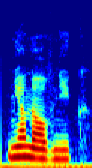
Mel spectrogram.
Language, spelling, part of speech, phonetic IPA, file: Polish, mianownik, noun, [mʲjãˈnɔvʲɲik], Pl-mianownik.ogg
